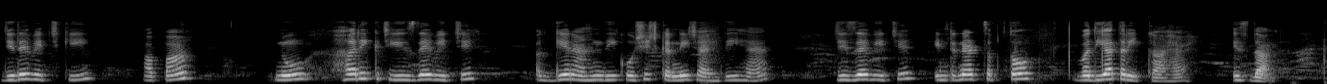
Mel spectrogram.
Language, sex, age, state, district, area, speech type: Punjabi, female, 30-45, Punjab, Jalandhar, urban, spontaneous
